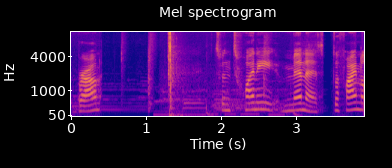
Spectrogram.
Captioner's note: oven door closes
